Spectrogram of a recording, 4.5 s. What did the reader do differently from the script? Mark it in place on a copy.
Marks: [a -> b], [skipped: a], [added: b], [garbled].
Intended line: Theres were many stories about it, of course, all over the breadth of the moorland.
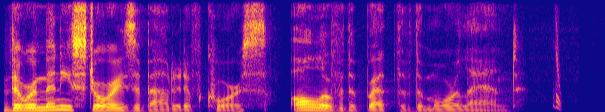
[Theres -> There] were many stories about it, of course, all over the breadth of the moorland.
